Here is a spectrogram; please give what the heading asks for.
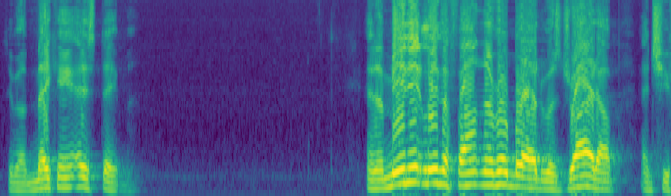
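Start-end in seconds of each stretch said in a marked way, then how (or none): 3.7-6.2 louder, quicker telling of the miracle; rising excitement. Acted. Preacher to his congregation, swelling with excitement. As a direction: build the wonder of the healing.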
